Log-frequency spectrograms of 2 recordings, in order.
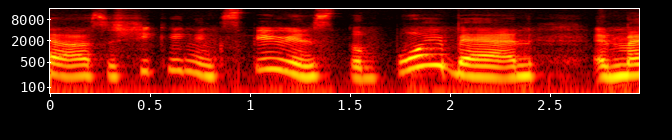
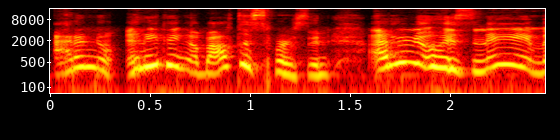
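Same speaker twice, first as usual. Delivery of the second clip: distressed, upset, spiraling outburst in raised high voice; 7 semitones higher, 5 dB louder than usual. Retelling what a woman said when she started spiraling, imitating someone getting upset. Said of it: "She gets upset and she's like".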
